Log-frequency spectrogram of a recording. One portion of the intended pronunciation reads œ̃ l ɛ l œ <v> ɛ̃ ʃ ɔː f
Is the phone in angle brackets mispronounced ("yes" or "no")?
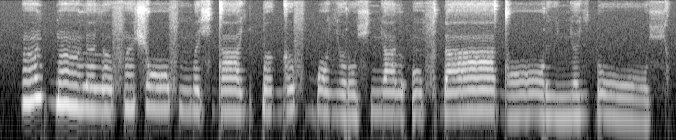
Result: yes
